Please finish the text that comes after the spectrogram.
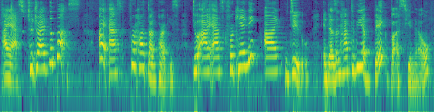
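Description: A dramatic storybook pigeon that wails and whines over everything it never gets, as a woman reading aloud puts it on. The voice sits high and swoops wildly up and down. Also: very animated, measured pace, pushed and bright, exaggerated voice. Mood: whiny. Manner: whining, wailing complaints. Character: whiny, dramatic pigeon who always asks.

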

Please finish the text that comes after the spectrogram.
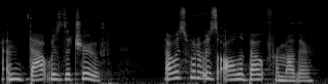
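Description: A woman's voice: fairly high pitch, animated, a little fast. A woman playing a wry, reflective narrator recalling her troubled girlhood in a confiding first-person dramatic narration.

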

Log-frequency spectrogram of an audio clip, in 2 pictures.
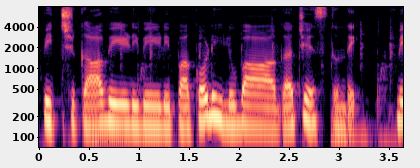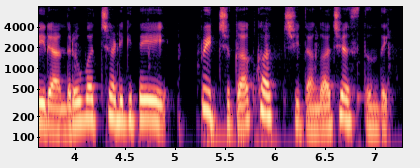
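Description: A woman's voice: deep voice, moderate pace, gravelly, a little mellow, soft background music. A woman voicing a coaxing, complaining husband crow in a children's cartoon story. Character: affectionate, nagging husband crow craving hot fritters.

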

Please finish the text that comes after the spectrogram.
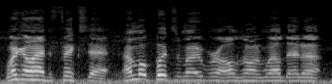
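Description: A man, hosting a welding vlog in a relaxed, folksy way. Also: high voice, quick pace, a little hiss or hum. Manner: folksy, relaxed storytelling with fillers. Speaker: welding channel host. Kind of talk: casual vlog talk to camera. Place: in a truck cab, then a kitchen break room.

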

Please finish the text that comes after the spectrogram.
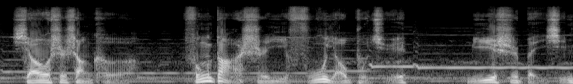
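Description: An actor playing a solemn elderly Taoist sect master in a Chinese audiobook drama, speaking gravely and deliberately with authority. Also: male voice, deep voice, heavily acted. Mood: regretful. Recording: background music under the voice.

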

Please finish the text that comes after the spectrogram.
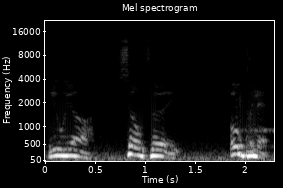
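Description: An actor playing an urgent, brusque commander on a rescue in a radio drama. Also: male voice, sits high, lively intonation, moderate pace, noisy background. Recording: distant voice with music behind.

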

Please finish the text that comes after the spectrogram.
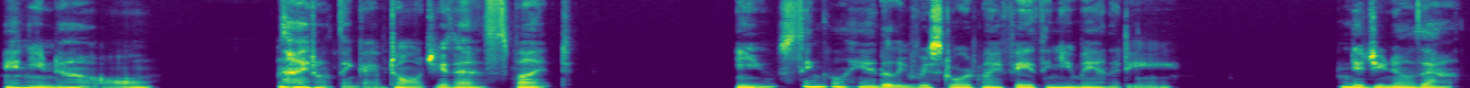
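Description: A woman plays a sweet demon girlfriend winding down after work in an ASMR roleplay. Her voice is low and mellow, soft and confiding, full of tired affection. It is recorded close and dry. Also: unhurried, long pauses, no echo. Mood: affectionate. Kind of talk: ASMR roleplay, intimate monologue to listener. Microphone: close microphone, dry room.

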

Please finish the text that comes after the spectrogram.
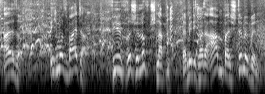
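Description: A charming young pop singer in an old children's radio play. His voice sits fairly high and moves up and down a lot as he talks. The chatter of a party crowd fills the background. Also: sing-song, moderate pace, heavy background noise. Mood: relaxed. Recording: studio drama with party crowd.

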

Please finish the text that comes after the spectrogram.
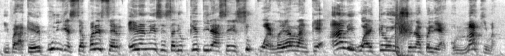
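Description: A woman's voice: high-pitched, big pitch swings, moderate pace, hardly any pauses. A woman giving a scripted, irreverent manga review voice-over full of crude jokes and slang. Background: faint background music.

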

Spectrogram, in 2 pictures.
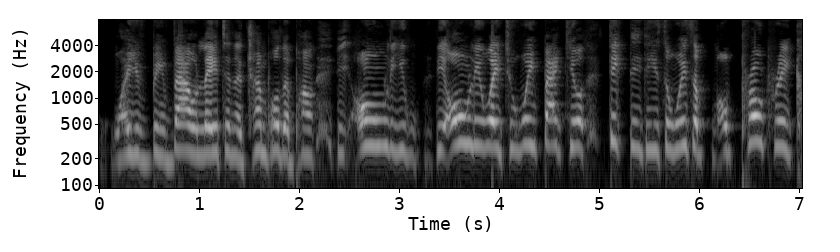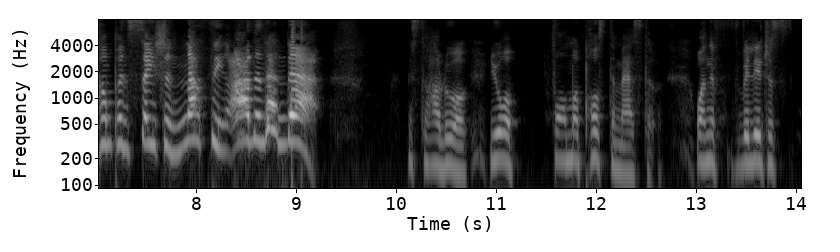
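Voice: medium pitch, natural voice. An actor playing a sardonic, fiery lawyer in a theatrical monologue, scolding with scathing rhetorical questions. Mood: stirring appeal. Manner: scathing, rhetorical, swinging from hushed to ranting. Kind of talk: theatrical dramatic monologue performance.

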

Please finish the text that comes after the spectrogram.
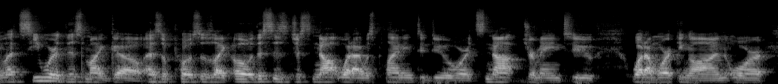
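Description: Casting: middle-aged Italian-born man, native Italian, bright voice, talks in long winding answers. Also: medium pitch. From Italy. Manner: thoughtful, discursive, many fillers. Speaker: podcast guest. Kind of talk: casual interview answers.

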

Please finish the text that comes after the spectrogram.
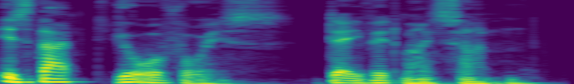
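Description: An older man voicing a repentant king, pleading and remorseful, in a very low, gravelly voice. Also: big pitch swings, slow pace, a little mellow, dry recording, exaggerated voice. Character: weeping repentant old king.

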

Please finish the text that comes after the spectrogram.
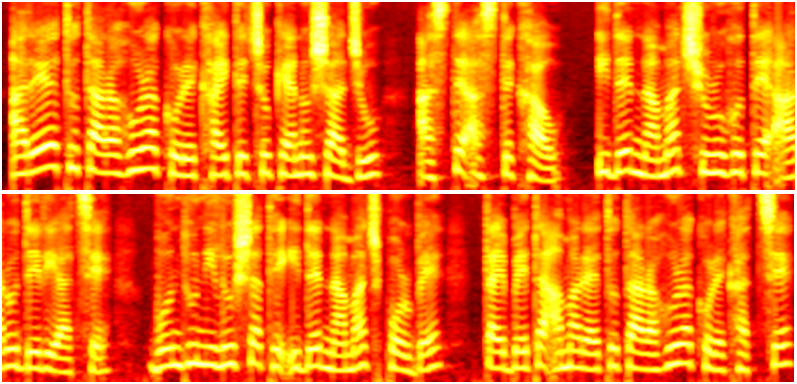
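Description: Woman as a higher-voiced caring cartoon mother. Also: a little fast, darkish tone, no echo, studio quality, natural voice. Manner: affectionate, advising. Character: gentle, caring mother of a young boy. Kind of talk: children's cartoon dialogue.

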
